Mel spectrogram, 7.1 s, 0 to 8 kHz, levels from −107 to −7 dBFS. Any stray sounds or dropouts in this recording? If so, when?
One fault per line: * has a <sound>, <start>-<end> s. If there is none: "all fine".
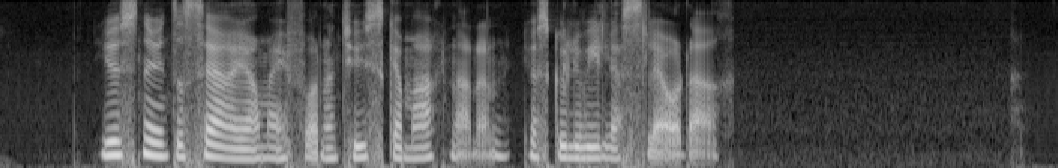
all fine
